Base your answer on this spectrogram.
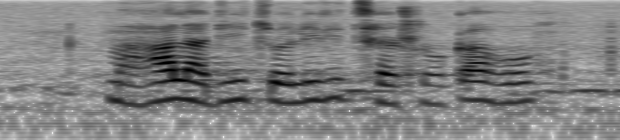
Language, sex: Southern Sotho, male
